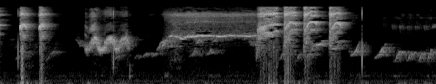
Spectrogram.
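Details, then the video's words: Caged orange-headed thrush, 'sapu jagat' style with open tail, mixes sharp clicks, a long rising hissy whistle and mimic-like chirps, ending in soft falling notes; faint background hum. "anis merah sapu jagat, buka ekor"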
